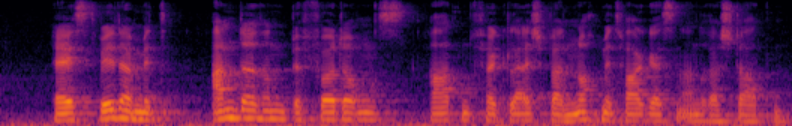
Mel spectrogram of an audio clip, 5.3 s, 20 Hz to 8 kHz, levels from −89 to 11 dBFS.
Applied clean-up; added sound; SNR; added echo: none; none; none; none.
